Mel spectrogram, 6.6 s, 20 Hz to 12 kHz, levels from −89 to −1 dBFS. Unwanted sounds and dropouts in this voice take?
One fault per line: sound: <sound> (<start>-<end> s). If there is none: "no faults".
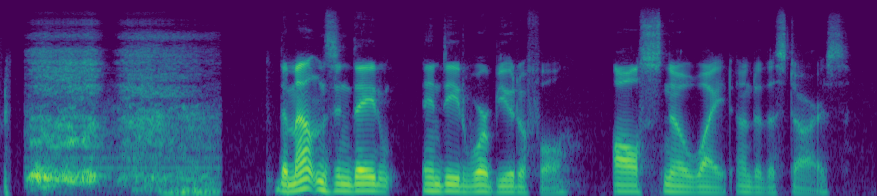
sound: sigh (0.2-1.7 s)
